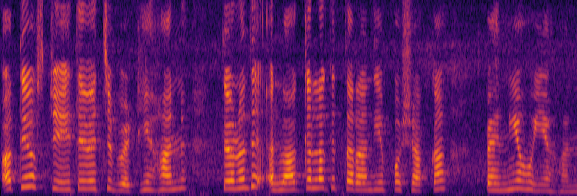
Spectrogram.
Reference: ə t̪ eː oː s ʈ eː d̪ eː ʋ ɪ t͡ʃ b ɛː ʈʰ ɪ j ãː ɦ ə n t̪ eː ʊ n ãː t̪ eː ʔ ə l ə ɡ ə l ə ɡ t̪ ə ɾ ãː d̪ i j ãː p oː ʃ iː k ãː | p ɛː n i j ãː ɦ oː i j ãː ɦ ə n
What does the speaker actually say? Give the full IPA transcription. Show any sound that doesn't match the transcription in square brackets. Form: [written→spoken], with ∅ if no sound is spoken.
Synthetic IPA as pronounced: ə t̪ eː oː s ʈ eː d̪ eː ʋ ɪ t͡ʃ b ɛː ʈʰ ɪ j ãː ɦ ə n t̪ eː ʊ n ãː [t̪→d̪] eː ʔ ə l ə ɡ ə l ə ɡ t̪ ə ɾ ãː d̪ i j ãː p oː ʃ [iː→aː] k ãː | p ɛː n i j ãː ɦ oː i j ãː ɦ ə n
